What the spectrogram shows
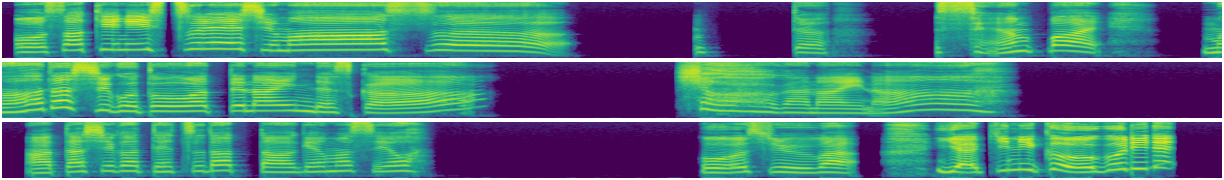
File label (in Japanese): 20代女性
